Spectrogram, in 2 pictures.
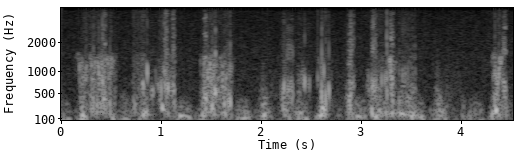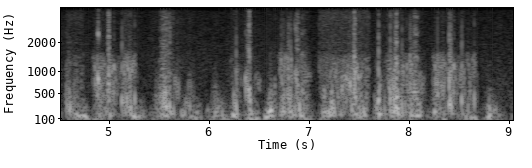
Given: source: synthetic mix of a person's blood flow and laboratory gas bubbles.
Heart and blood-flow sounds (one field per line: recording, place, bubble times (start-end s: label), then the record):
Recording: Doppler ultrasound of blood flow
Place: precordium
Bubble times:
0.14-0.59 s: bubbles
0.70-1.17 s: bubbles
1.39-1.74 s: bubbles
2.19-2.52 s: bubbles
2.56-2.72 s: bubbles
2.84-2.96 s: bubbles
3.04-3.57 s: bubbles
4.29-4.49 s: bubbles
4.56-4.75 s: bubbles
4.83-5.29 s: bubbles
5.43-5.86 s: bubbles
6.21-6.53 s: bubbles
6.63-7.03 s: bubbles
7.10-7.61 s: bubbles
7.65-8.16 s: bubbles
8.23-8.70 s: bubbles
From the record:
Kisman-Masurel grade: 233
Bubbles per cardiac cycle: several, 3 to 8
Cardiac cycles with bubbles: 50 to 99%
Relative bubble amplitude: loud (0.450 to 0.775)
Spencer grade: 3 (all of the cardiac periods contain showers or single bubble signals, but not dominating or overriding the cardiac motion signals)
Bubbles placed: anywhere in the cardiac cycle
